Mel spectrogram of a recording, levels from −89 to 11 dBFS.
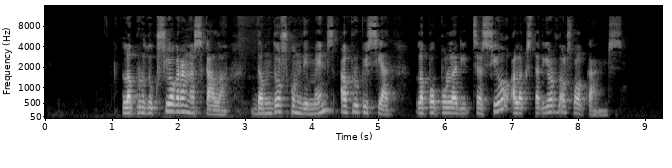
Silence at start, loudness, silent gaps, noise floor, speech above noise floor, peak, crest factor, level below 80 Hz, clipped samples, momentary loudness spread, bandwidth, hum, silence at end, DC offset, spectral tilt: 1.15 s; -22 LUFS; none; -78 dBFS; 56 dB; -2 dBFS; 20 dB; -66 dBFS; under 0.1%; 12 LU; 11.5 kHz; none; 0.6 s; under 0.1%; -3.5 dB/octave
